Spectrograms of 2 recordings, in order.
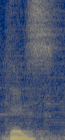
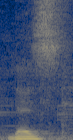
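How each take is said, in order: No difference in how they are said.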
